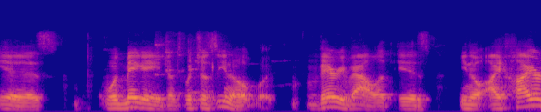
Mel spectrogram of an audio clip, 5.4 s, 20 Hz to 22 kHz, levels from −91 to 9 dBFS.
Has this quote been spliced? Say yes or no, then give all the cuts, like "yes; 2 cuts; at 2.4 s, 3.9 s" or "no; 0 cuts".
no; 0 cuts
